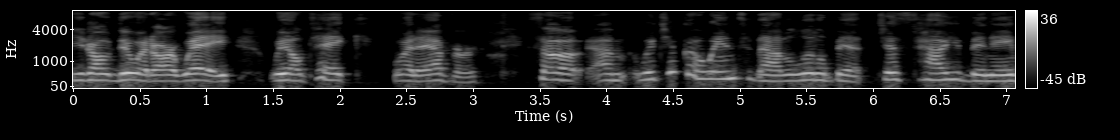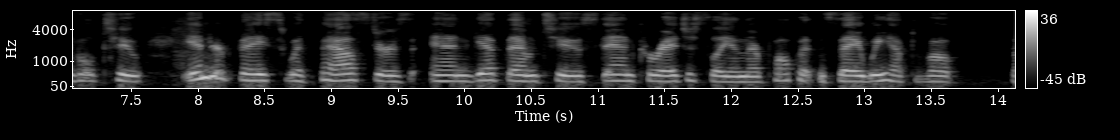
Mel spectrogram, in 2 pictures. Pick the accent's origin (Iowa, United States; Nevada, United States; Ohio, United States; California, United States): Nevada, United States; Reno; The other thing that I've noticed in my, in Reno, that's where I live, in my hometown, is the number of pastors now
